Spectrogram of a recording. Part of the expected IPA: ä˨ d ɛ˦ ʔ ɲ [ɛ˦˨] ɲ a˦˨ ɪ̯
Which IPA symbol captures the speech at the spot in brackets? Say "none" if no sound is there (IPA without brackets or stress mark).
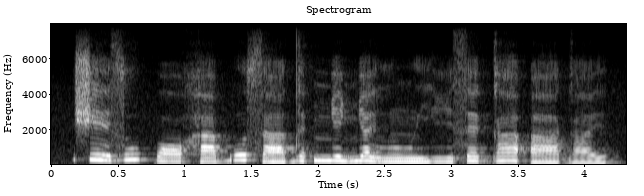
ɛ˦˨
